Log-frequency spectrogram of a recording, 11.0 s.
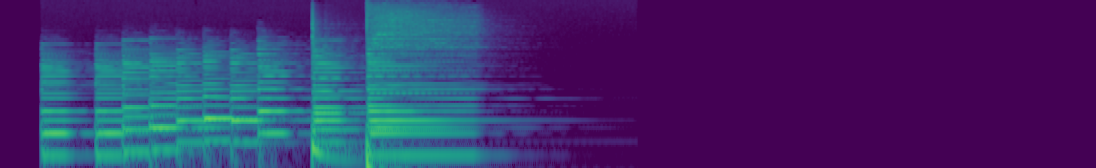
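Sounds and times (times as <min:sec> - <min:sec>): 
music in B-flat minor: 0:00.4 - 0:06.0.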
